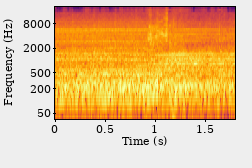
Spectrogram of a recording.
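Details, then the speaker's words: New Hcalory Toolbox Compact 2s diesel heater warming up, exhaust not yet fully hot, mic right at the unit; steady even whoosh of fan and burner, fuel pump ticking gone; normal diesel heater operation. "And now that fuel pump is quiet. Listen. You don't even hear that fuel pump no more. Again, the mic is right here."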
